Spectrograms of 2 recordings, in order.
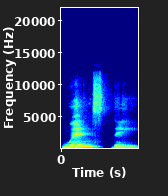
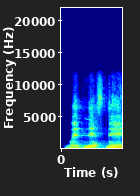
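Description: First: "Wednesday" as WENZ-day, silent d; correct Wednesday. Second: "Wednesday" read as spelled, wed-nes-day; spelling pronunciation. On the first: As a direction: model "Wednesday" without the d sound. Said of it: "เราออกเสียงว่า". (ออกเสียง Wednesday ว่า เว้นส์เดย์) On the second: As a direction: say every letter of "Wednesday" to remember spelling. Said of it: "จำไว้ว่าเราจะสะกดอย่างไร". (อ่าน Wednesday ตามตัวสะกด เว็ด-เนส-เดย์) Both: Shown as a demonstration.

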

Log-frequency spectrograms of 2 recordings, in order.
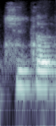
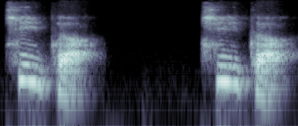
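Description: First: Cheetah read the Turkish way, letter by letter; the wrong Turkish way. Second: Cheetah said as "chee-ta", high; English pronunciation. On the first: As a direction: cheetah spelled out as written in Turkish. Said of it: "Cheetah Türkçesi". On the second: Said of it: "Bakın cheetah demiyorum". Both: Shown as a demonstration.

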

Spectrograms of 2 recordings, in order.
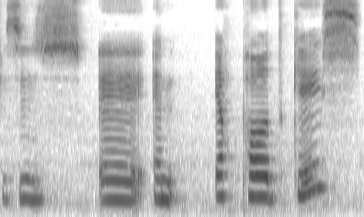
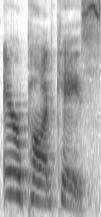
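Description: First: Slow put-on French accent for AirPod case. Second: Said in the usual way. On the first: Shown as a demonstration. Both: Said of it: "Everything sounds better in French".

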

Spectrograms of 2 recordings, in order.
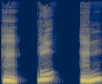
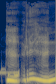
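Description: First: ห ฤ หัน as three short separate syllables; syllable-by-syllable reading. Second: Said in the usual way. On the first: Shown as a demonstration. Brother showing an exception, syllable by syllable: ห ฤ หัน. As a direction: pause after ห and after ฤ. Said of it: "อ่านว่า". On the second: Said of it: "คำว่า".

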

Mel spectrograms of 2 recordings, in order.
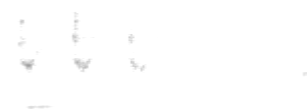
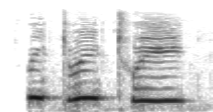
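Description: First: Slow breathless whispered tweets; tiny whispered birdsong. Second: Loud high chirpy tweets; high birdsong tweets; bird tweets. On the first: Shown as a demonstration. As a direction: barely whisper the chirps. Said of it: "but much quieter than before". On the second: Pretend. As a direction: chirp out brightly. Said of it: "That's how they reply".

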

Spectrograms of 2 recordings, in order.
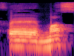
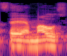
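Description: First: ফেমাস as "fe-mas"; ফেমাস with no "ow" in the last syllable; correct pronunciation demo. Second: ফেমাস as "fe-maus"; ফেমাস with an "ow" in the last syllable; mispronunciation demo. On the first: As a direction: end ফেমাস on a plain "-as". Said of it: "আস হবে". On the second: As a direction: wrongly end ফেমাস on "-aus". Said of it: "আউস হবে না". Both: Shown as a demonstration.

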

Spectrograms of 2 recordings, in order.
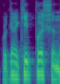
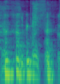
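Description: First: Said in the usual way. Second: Rallying, pushing back with a louder voice; louder rallying repeat. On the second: Real, not acted. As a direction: say it again louder, like a battle cry.

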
